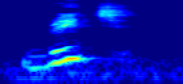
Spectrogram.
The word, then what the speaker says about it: bridge: Bridge. And silent letter in this word is D.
